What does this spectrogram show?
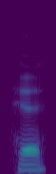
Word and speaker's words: hedonic: Hedonic is hedonic, hedonic. It's hedonic, as in hedonism, but we'll read it like hedonic because you requested that.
